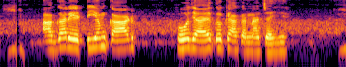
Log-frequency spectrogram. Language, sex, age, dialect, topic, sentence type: Hindi, female, 51-55, Kanauji Braj Bhasha, banking, question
